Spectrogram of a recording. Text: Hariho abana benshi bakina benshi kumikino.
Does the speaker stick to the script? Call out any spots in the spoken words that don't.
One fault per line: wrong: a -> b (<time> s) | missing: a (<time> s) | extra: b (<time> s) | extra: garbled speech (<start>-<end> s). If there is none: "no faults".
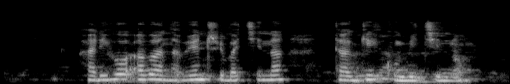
wrong: benshi -> tagi (3.3 s)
